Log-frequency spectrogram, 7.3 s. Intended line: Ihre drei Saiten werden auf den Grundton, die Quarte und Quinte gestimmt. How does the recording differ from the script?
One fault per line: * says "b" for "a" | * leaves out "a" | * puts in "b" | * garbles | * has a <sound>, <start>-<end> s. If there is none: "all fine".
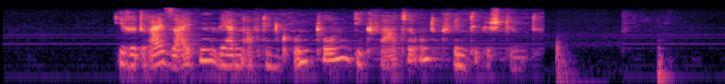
* has a thud, 5.6-6.1 s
